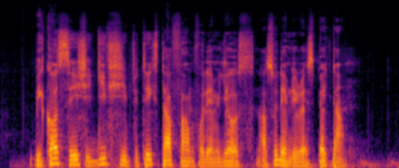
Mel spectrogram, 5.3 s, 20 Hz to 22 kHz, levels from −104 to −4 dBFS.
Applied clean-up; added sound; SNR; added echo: none; none; none; none.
